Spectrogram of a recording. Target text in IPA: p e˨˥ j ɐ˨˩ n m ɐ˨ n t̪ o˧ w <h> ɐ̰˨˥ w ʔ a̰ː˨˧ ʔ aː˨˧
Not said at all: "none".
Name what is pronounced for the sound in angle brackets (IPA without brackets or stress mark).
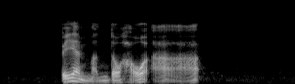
h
